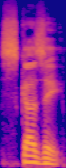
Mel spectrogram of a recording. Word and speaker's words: SCSI: the drive was operational the abbreviation SCSI is pronounced scuzzy and this stands for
